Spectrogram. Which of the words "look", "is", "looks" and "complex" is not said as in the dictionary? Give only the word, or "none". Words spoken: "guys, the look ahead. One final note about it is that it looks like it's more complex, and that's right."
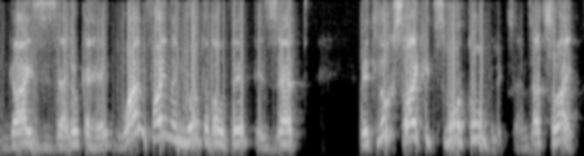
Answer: none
